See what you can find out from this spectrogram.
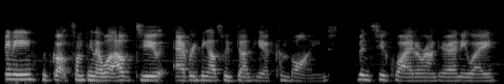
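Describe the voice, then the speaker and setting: A woman plays a mischievous teenage boy in an amateur fantasy drama read. The delivery is bright, cheeky and forceful, on a slightly lo-fi microphone. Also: on the low side, fairly even intonation, fast talker. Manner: cheeky, breezy. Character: cocky, mischievous teenage twin brothers. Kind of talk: amateur online screenplay table read. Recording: slightly dull lo-fi home microphone.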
